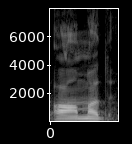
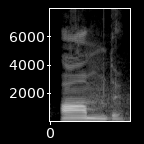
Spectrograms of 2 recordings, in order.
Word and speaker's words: آمد: آمد بچے گا، آمد۔ لیکن آمد کا تلفظ کچھ دشوار ہے کیونکہ 3 ساکن اکٹھے ہو رہے ہیں۔ آ، حمزہ کے بعد جو الف ہے مد کی شکل میں وہ ساکن، پھر میم ساکن، پھر دال ساکن، آمد۔ تو دشواری کی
